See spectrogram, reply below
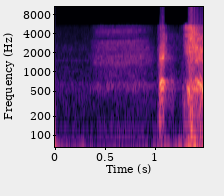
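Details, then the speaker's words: A quiet indrawn breath after the person says they need to sneeze, then two sharp explosive bursts: sneezing. "I think I think um I think I gotta sneeze hold on hold on"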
